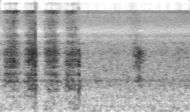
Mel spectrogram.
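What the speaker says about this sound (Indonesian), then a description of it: "resapi, hayati bunyi gerajinya" A hand saw cuts through wood in brisk rasping strokes, three or four quick back-and-forth pulls close and loud, then a fainter stroke after a pause.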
